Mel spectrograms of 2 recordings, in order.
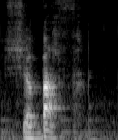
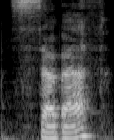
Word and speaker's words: Shabbat: a sound all right so you've got the shabbat shabbat not sabbath not sabbat shabbat it's shabbat yeah this may seem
